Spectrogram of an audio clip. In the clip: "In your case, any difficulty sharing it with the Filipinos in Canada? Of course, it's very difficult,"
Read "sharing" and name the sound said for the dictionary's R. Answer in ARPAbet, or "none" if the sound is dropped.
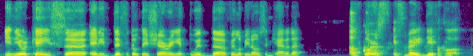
R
